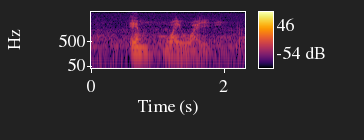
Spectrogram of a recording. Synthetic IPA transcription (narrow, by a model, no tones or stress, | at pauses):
ɛmwajwaj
